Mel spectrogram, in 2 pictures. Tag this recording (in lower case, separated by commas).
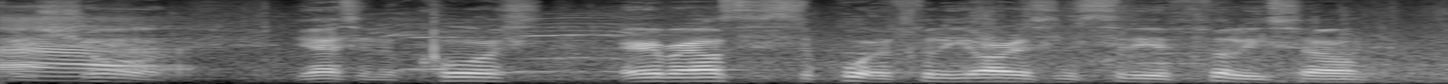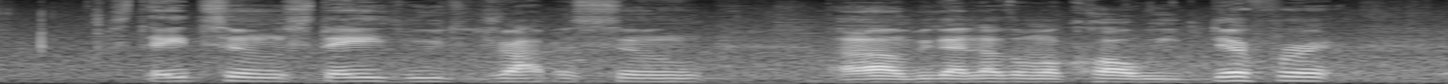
speech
